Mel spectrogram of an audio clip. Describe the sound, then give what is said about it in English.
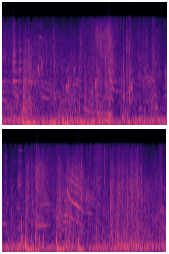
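Dense machine-gun fire and explosions in a beach landing battle scene, with German machine gunners in a fortification firing on GIs in the surf. A continuous loud roar is broken by many sharp cracks and heavy booms. “In the machine gunner's fortification, the Germans mow down GIs on the beach. An explosion shoots up a column of sandy mud.”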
